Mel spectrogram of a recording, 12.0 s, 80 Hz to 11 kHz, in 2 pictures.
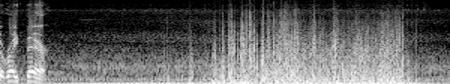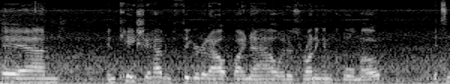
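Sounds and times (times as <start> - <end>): heat pump fan blowing air: 0.0 - 12.0
wind buffeting microphone: 1.0 - 6.0.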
